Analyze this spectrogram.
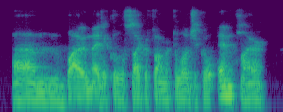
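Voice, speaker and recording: A man's very deep, low voice with a dark, mellow tone, a fairly slow pace and monotone, flat intonation. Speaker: addiction researcher. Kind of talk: webinar discussion. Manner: hesitant, many fillers.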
